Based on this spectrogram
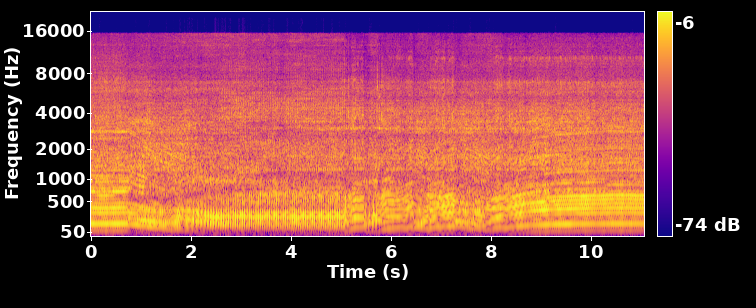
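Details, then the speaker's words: Brand-new, just-unboxed Honda GX25 brush cutter, first idled then revved: high revs hold steady, then dip and hunt unevenly for a few seconds before recovering; intermittent surging, cause unclear. "ฟังเสียงเวลาผมเร่งเครื่องดูดีๆนะครับทุกท่านเครื่องยนต์นะครับจะมีอาการวูบเป็นบางครั้งนะครับ"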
